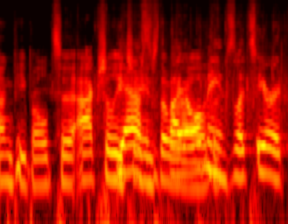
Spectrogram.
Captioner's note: applause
